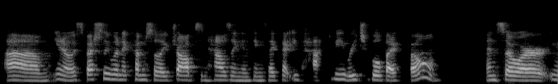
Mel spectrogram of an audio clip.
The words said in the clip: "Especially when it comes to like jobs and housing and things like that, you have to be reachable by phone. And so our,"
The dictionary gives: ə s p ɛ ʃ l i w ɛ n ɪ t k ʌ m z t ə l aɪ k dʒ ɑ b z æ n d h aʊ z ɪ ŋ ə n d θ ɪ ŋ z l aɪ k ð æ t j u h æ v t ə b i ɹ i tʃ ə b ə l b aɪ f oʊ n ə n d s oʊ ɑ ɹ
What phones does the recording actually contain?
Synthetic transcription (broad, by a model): ə s p ɛ ʃ l i w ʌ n ɪ t k ʌ m z t ə l aɪ k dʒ ɑ b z n h aʊ z ɪ ŋ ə n θ ɪ ŋ z l aɪ k ð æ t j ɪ h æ f t ə b i ɹ i tʃ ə b l b aɪ f oʊ n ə n s oʊ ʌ ɹ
